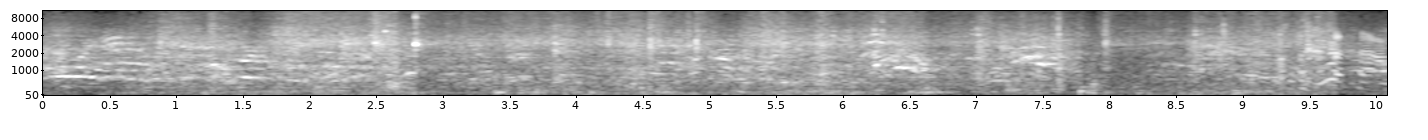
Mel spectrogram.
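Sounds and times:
people shouting: 0:06.0 - 0:07.8.

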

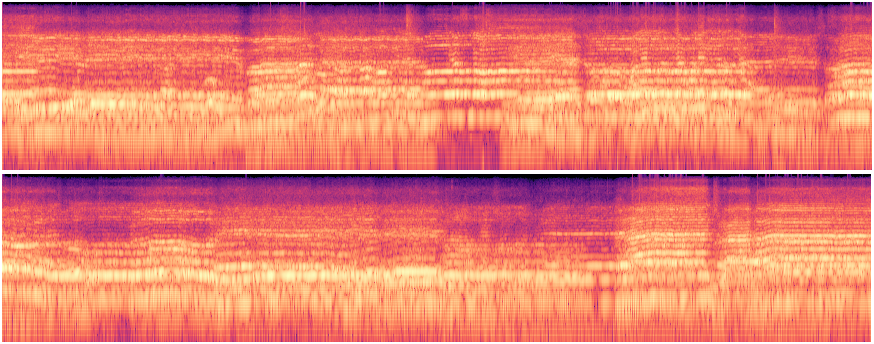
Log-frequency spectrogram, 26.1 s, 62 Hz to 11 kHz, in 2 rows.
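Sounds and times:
group singing unaccompanied: 0:00.0 - 0:26.0.

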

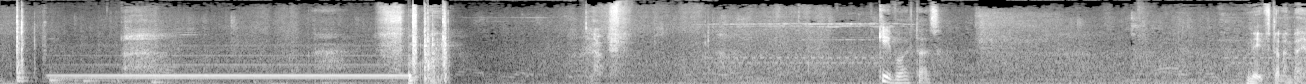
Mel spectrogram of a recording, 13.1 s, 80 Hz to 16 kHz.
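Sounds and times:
telephone dial tone: 0:00.5 - 0:04.2.

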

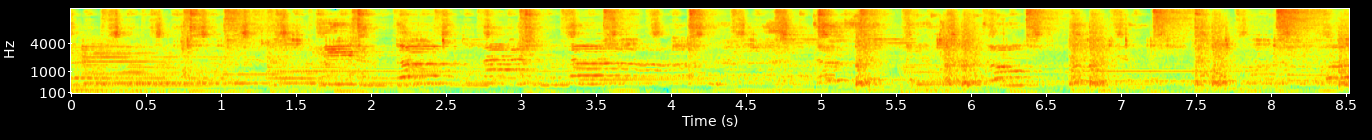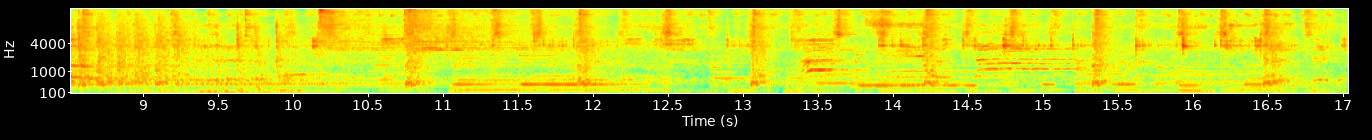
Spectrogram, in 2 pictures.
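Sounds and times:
live funk band playing: 0:00.0 - 0:17.0
woman singing: 0:01.1 - 0:07.0, 0:13.3 - 0:17.0.

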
